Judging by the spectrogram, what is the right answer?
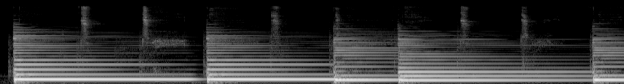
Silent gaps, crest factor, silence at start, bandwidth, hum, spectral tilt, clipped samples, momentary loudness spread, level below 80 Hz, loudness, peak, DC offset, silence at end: none; 10 dB; 0.15 s; 9.8 kHz; none; -8 dB/octave; under 0.1%; 11 LU; -50 dBFS; -12 LUFS; 0 dBFS; under 0.1%; 0 s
